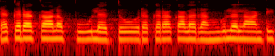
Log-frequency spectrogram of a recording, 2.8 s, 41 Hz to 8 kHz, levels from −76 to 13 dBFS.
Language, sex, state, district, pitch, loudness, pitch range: Telugu, female, Andhra Pradesh, Srikakulam, 205 Hz, -24 LUFS, 205-215 Hz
